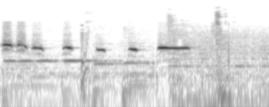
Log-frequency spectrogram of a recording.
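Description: A person whistles a short melodic tune alone, clear and close, with several separate notes and a longer held note near the end.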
